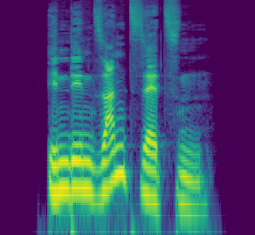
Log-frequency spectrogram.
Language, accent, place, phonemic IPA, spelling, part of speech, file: German, Germany, Berlin, /ˌʔɪn den ˈzant zɛtsn̩/, in den Sand setzen, verb, De-in den Sand setzen.ogg
- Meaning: (of a project) to botch; (of money) to waste, to burn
